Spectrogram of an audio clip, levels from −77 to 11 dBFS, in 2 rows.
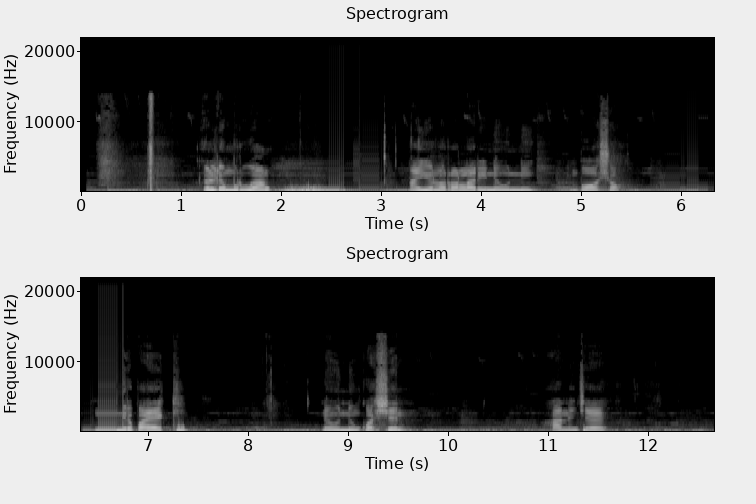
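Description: From 2.48 to 3.02 s and again from 5.87 to 6.75 s, the speech takes on robotic sound from repeated short buffers: a rigid, metallic 50 Hz buzz, likely from replaying a stale 20 ms buffer over most of the audio. The waveform shows identical repeating cycles, and the spectrogram shows evenly spaced 50 Hz harmonic stripes.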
